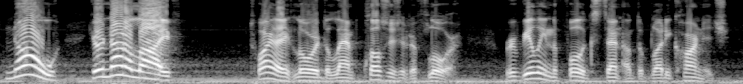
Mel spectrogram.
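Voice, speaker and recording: A man's voice: medium pitch, expressive, fairly quick, soft background music. A man reading a horror fan fiction aloud as its narrator, in a scripted storytelling style.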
